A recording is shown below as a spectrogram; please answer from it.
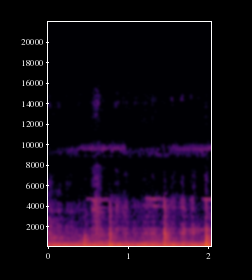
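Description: Chalk writing on a chalkboard: faint scratching with a few light taps of the chalk as a word is written, over a steady low hum.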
